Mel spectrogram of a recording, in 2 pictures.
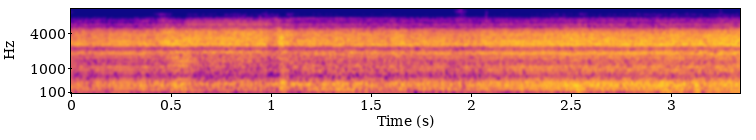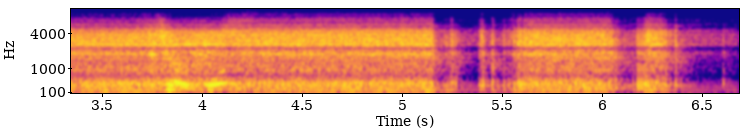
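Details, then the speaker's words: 1951 General Electric model 404 six-tube radio after replacing two filter capacitors: clear station audio over light hiss and faint hum. It receives properly using only a small lab antenna, no external antenna. "so it is receiving it is working so just those two capacitors have brought this thing to life and it's actually receiving"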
